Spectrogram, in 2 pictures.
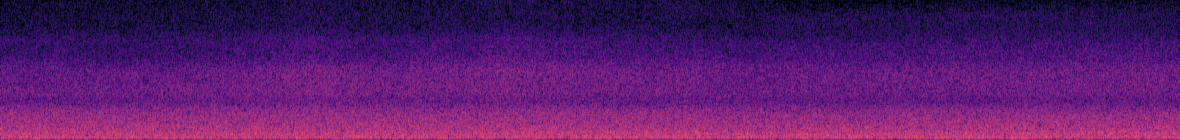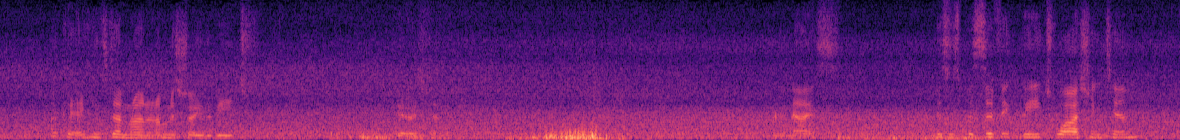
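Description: Ocean surf rolls and breaks on a flat beach.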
